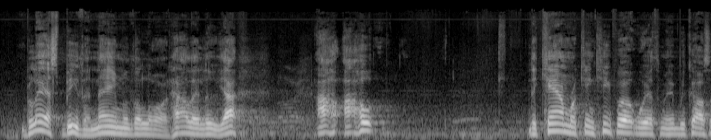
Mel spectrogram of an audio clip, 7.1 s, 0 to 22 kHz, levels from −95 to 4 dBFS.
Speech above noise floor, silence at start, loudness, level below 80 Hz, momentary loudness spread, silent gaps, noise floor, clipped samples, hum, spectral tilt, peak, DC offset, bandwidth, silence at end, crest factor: 29 dB; 0.2 s; -24 LUFS; -56 dBFS; 8 LU; none; -52 dBFS; under 0.1%; none; -6.5 dB/octave; -6 dBFS; under 0.1%; 17 kHz; 0 s; 18 dB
